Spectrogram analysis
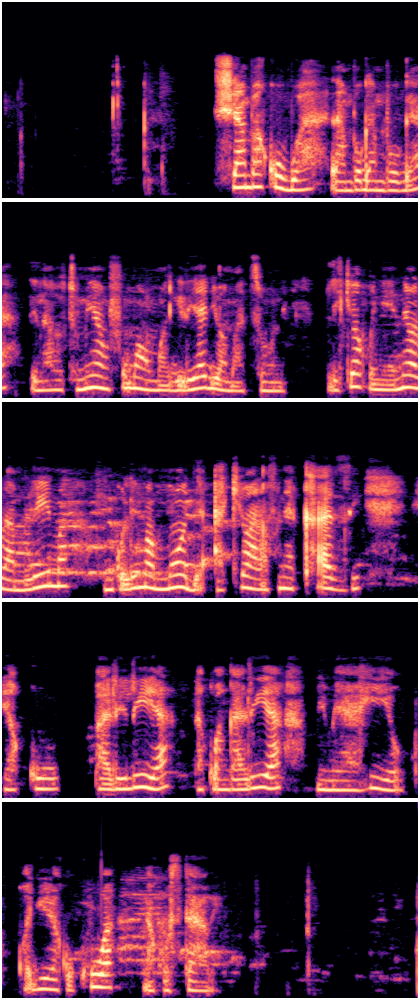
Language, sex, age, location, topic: Swahili, female, 18-24, Dar es Salaam, agriculture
